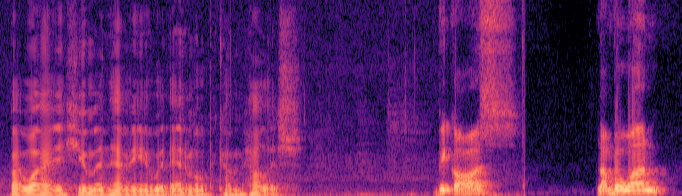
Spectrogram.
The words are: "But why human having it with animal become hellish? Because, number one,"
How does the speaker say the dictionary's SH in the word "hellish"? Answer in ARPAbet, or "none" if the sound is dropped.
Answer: SH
